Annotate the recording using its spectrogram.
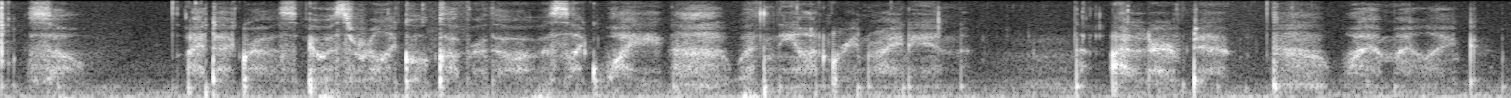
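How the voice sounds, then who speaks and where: A woman whispers at a fairly quick pace with long, frequent pauses. Noticeable background noise is present. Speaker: ASMR creator. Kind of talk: ASMR book haul talk to camera. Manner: whispered.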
